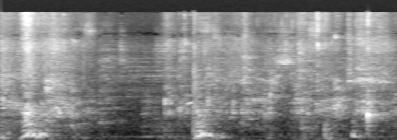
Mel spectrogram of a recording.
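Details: Two Great Danes, a male and a female, wrestling in play indoors: short, deep grunting growls in bursts near the start, around two seconds and again at the end, with quieter rustling between.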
